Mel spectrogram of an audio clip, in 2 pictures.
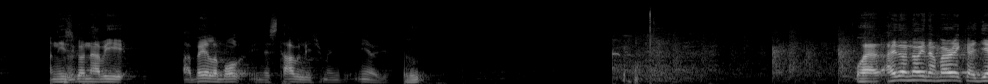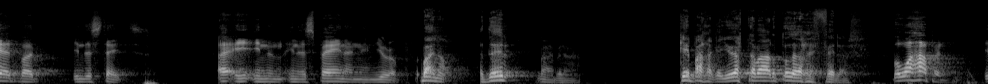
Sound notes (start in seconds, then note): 14.3 speaking spanish; 17.0 speaking spanish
